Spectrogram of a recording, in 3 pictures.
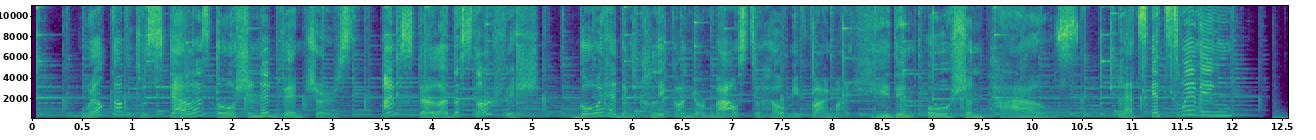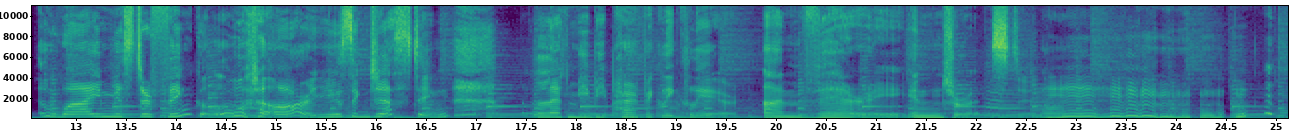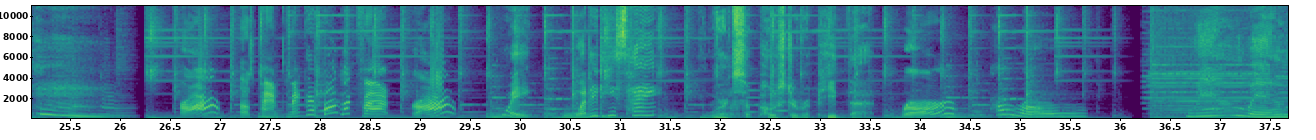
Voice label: CHARACTER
